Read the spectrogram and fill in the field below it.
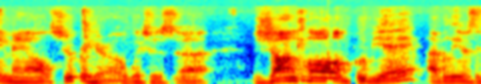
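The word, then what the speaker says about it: Jean-Paul Beaubier: So, John Burn also created the first gay superhero, the first gay male superhero, which is uh Jean Paul Bubier, I believe is the correct pronunciation of the character's name.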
